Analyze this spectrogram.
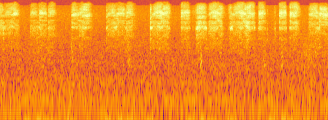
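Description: Marker writing on a flip-chart paper pad: a quick run of short, faint, high strokes as the letters are written.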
